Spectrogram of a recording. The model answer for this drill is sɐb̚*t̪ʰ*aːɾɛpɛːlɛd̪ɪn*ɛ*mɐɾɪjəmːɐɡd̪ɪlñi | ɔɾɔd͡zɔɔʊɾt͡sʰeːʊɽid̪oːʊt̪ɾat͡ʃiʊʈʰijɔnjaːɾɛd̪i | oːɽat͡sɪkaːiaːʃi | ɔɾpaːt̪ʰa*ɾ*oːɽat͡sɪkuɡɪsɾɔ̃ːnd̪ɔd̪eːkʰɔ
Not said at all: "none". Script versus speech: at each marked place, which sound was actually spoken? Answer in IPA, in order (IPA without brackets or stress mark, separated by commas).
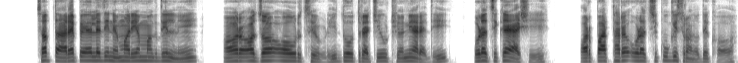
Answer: t̪, ɛ, ɾ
